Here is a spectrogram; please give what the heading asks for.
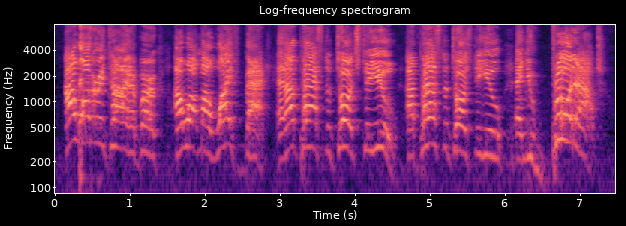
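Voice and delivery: loud, angry shouting. Confronting Burke after saying he had not yelled until now: yelling. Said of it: "But now, I am yelling!".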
